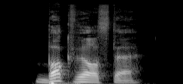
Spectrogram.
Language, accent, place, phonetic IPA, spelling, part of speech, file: German, Germany, Berlin, [ˈbɔkvʏʁstə], Bockwürste, noun, De-Bockwürste.ogg
- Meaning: nominative/accusative/genitive plural of Bockwurst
